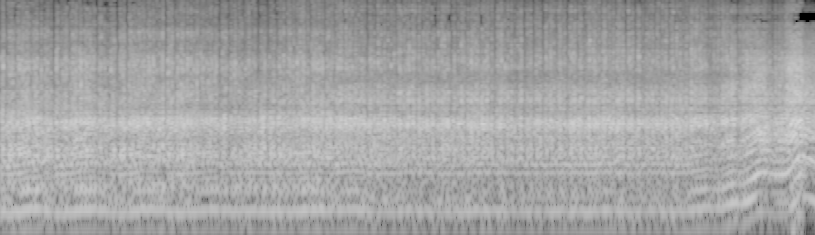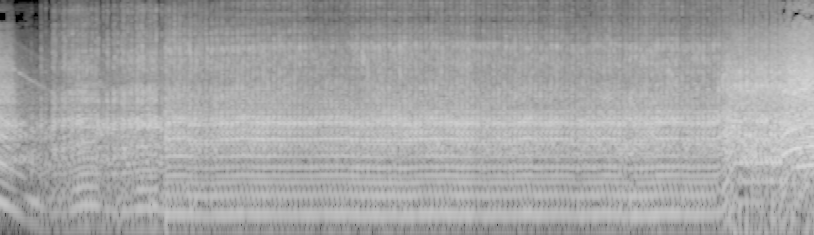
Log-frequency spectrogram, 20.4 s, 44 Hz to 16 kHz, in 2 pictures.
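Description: A supercharged V8 drag car idles with a lumpy rumble.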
